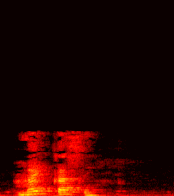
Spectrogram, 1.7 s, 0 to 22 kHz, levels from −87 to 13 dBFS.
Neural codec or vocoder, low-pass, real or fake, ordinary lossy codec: none; 7.2 kHz; real; AAC, 32 kbps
